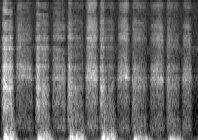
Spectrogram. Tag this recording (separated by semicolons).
breathing; heavy-breathing; scared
